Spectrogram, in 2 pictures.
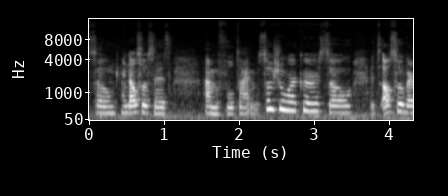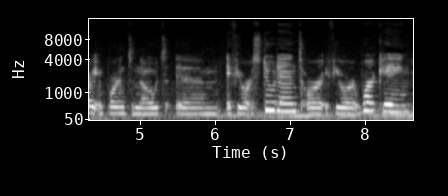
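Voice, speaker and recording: A woman with a Dutch accent at medium pitch and moderate pace. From Netherlands. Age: 20s. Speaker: YouTuber. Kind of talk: tutorial. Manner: casual, filler-heavy.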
